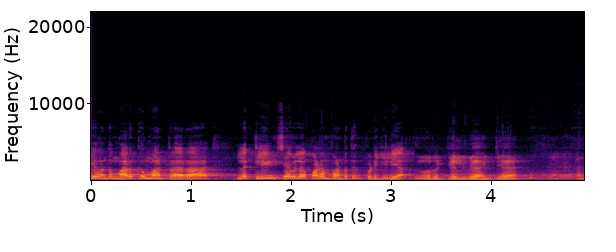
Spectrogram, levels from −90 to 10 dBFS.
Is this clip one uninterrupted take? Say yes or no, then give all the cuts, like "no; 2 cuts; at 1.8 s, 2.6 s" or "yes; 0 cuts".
no; 1 cut; at 3.2 s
